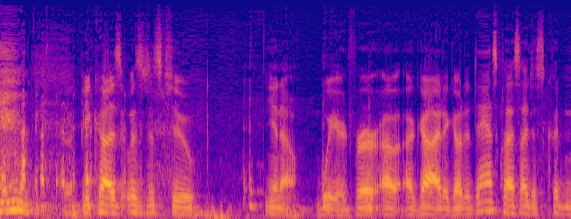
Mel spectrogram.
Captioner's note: laughter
